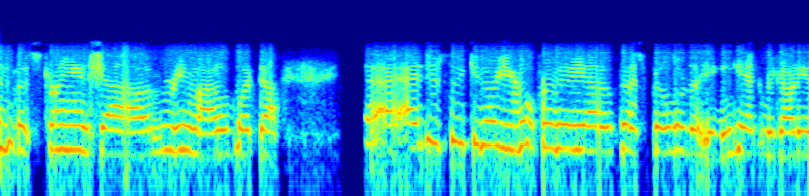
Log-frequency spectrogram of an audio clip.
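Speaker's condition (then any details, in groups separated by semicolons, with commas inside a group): Cerebral palsy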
